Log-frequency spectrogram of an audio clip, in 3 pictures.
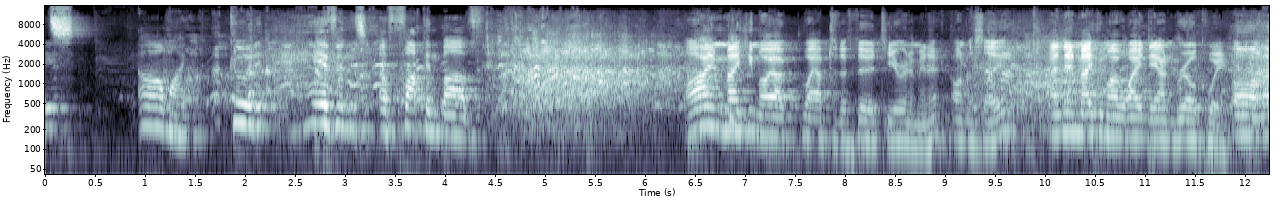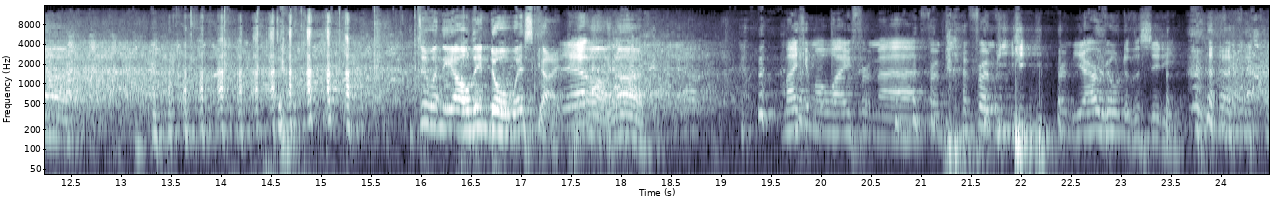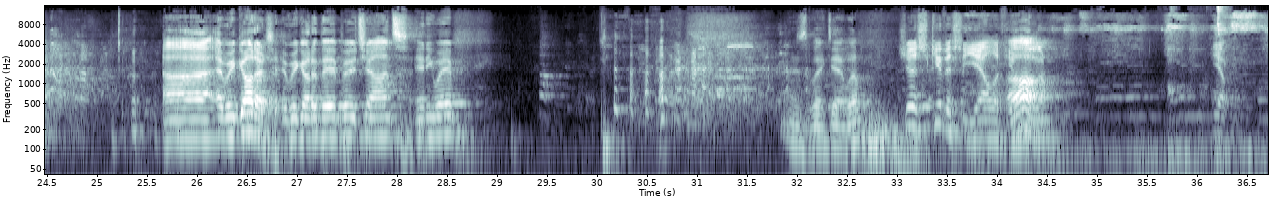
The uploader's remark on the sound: LIVE at The Athanaeum!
